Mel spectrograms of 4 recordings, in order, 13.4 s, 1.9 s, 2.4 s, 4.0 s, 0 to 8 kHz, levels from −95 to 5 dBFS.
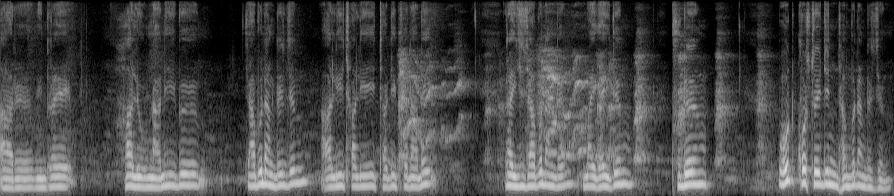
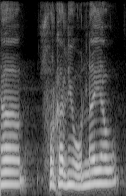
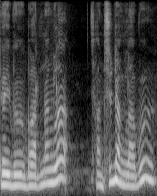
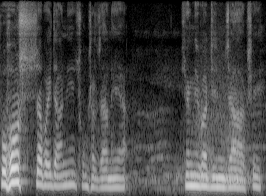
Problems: low volume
